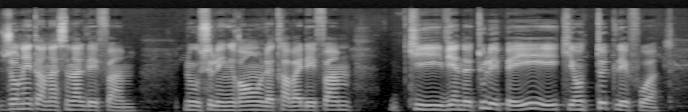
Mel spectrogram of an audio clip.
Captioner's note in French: voix de l'interprète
